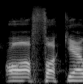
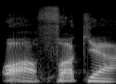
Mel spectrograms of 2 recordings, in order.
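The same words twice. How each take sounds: First: It is said in a casual, pleased tone. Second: It is said in a sultry, sexual tone.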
